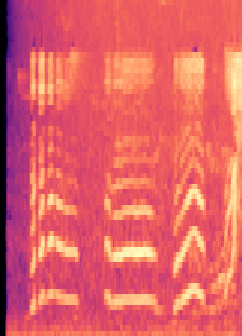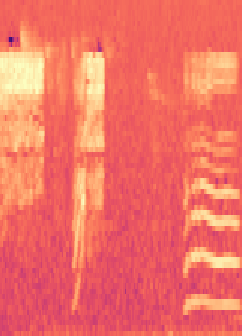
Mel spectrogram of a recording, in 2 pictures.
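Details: Newborn baby monkey left alone by its angry mother, crying loudly and hungry for milk: a run of wavering, tonal wails, some climbing steeply into harsh, shrill screeches, about six cries in quick succession over a steady background hiss.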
